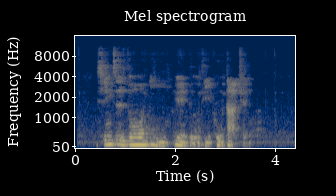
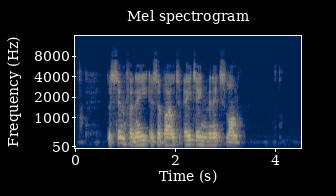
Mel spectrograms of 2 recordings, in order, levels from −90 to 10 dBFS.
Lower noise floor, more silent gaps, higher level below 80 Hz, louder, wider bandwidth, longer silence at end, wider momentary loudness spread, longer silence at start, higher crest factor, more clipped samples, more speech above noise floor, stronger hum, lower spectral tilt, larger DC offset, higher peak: second, -57 dBFS vs -73 dBFS; neither; first, -52 dBFS vs -76 dBFS; about the same, -24 LUFS vs -23 LUFS; first, 9.6 kHz vs 7.2 kHz; second, 0.9 s vs 1.2 s; first, 12 LU vs 6 LU; second, 0.45 s vs 0.65 s; about the same, 16 dB vs 16 dB; neither; second, 34 dB vs 52 dB; neither; first, -8 dB/octave vs -5.5 dB/octave; neither; about the same, -8 dBFS vs -8 dBFS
